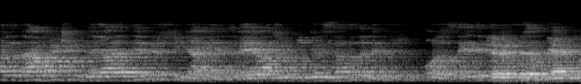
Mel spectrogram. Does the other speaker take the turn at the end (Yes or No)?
Yes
